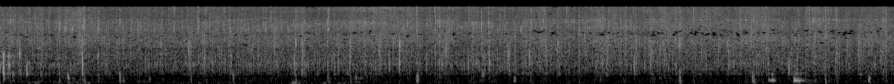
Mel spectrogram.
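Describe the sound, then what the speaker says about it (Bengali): Mixed winter vegetables frying in hot oil with tempering spices, giving a steady, dense sizzle that runs the whole time, with faint scattered crackles and no talk. "এবার সবজিগুলোকে ফোড়নের সঙ্গে আগে দুবার একটু ভালো করে এইভাবে ভেজে নেব।"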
